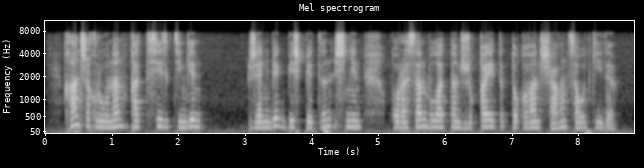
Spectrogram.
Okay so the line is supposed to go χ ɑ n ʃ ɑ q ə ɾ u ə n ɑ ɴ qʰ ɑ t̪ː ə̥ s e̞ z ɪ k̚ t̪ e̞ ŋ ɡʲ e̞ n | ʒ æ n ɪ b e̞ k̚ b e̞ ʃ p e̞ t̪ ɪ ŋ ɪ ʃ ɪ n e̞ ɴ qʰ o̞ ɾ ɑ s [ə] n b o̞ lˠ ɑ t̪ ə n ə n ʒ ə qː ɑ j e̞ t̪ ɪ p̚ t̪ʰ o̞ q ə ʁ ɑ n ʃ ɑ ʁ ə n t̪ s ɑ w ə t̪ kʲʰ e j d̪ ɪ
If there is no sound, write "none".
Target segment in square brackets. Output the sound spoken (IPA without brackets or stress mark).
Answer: ɑ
